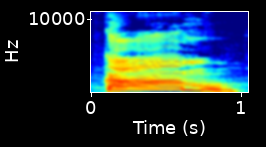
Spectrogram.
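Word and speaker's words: calm: उसी तरह से है काम एल एम पास में आ यहां देखिए एल एम वाला भी बता दिया एम के पहले एल आएगा तो उच्चारण उसका नहीं होता है काम हो गया यह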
